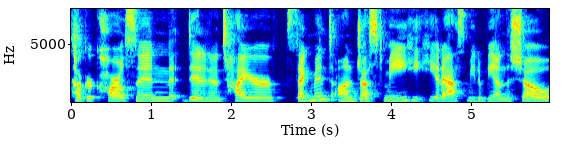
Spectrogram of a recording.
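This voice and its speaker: In an American accent, a woman with a fairly high voice speaks at a fairly slow pace with hardly any pauses, fairly even intonation and big swings in loudness, on a very clean recording with a silent background. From New York, of English birth. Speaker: professor of religious studies. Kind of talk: interview. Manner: halting, frequent fillers and repetitions.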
